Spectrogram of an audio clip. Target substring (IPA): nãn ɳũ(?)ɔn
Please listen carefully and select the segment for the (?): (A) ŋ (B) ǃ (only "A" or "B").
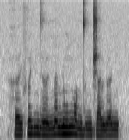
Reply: A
